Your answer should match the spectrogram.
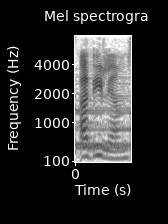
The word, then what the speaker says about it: Ad Ilham: Para ella, el título del disco, Ad Ilham, ¿lo he dicho bien? – Ad Ilham, sí.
